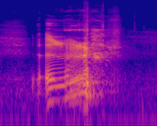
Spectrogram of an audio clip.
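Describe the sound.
A person imitates a horrible cough: one harsh, rasping, drawn-out hack with a strained, voiced groan running through it, loud and rough before fading out.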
